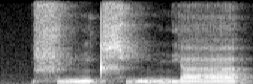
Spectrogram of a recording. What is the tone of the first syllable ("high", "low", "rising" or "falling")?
rising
